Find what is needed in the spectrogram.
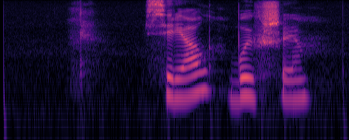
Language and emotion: Russian, neutral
